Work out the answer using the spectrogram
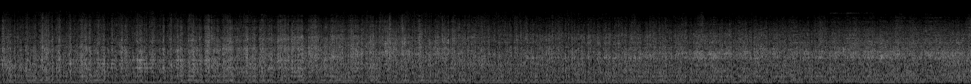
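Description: CSX freight train passing: a locomotive goes by, then freight cars roll past with a steady rush of wheel-on-rail noise.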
